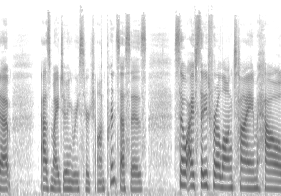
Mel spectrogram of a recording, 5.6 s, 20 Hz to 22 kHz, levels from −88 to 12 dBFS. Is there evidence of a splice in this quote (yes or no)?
yes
